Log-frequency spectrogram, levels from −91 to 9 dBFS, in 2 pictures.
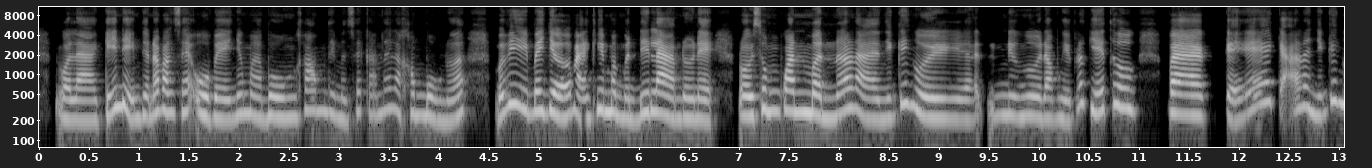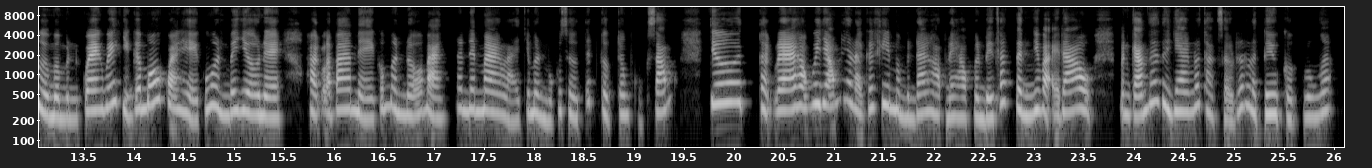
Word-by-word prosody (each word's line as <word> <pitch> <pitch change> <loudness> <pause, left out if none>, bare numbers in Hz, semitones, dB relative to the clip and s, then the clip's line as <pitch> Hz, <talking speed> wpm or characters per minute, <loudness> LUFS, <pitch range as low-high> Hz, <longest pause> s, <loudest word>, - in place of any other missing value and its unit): gọi 215 -1 0
là, 205 0 +1
kỷ 235 +9 0
niệm 225 -10 +2
thì 240 - -1
nó 270 +4 +3
vẫn 275 -2 +2
sẽ 270 +1 -2
ùa 240 -2 +3
về 215 -2 0
nhưng 250 +4 -2
mà 230 -3 -2
buồn 225 0 +1
không 285 +3 -4
thì 250 - -5
mình 215 -2 -6
sẽ 275 - -8
cảm 245 -1 -9
thấy 300 +2 -5
là 280 - -4
không 250 -1 -5
buồn 215 -4 -1
nữa. 225 +6 -2 0.3
Bởi 235 +2 +1
vì 355 -5 +3
bây 280 +1 +4
giờ 255 -5 +5
á 235 - +4
bạn 215 - +4
khi 295 - +3
mà 275 -1 +3
mình 220 -2 -2
đi 265 +2 +1
làm 245 -5 +6
rồi 220 -1 0
nè, 210 -2 +1 0.3
rồi 235 -1 +5
xung 280 +2 0
quanh 275 -2 +5
mình 230 -3 +4
á 290 +5 +3
là 220 -8 +2
những 215 +1 -5
cái 365 - +1
người, 220 -7 +2
à, 210 - -4
n 245 -2 -7
người 235 -1 -1
đồng 220 0 -1
nghiệp 200 -1 -4
rất 365 +1 -4
dễ 280 -1 +1
thương 315 -4 0 0.3
và 250 -2 +8 0.2
kể 265 - 0
cả - - 0
là 330 - -1
những 250 -3 -3
cái 400 - 0
người 295 -9 +1
mà 225 0 +1
mình 215 -1 -6
quen 290 +1 +3
biết, 380 +4 0
những 250 - -4
cái 310 - +1
mối 355 +6 +3
quan 295 - 0
hệ 225 -7 -2
của 295 - -6
mình 310 -8 -1
bây 280 +1 -1
giờ 260 -3 0
nè, 225 -2 +1 0.3
hoặc 265 -3 -1
là - - -1
ba 295 +2 +2
mẹ 230 -6 -2
của 310 - -7
mình 295 -6 -3
đồ 240 - -2
á 275 - -4
bạn, 255 -7 +1
nó 310 - -7
đã 290 +1 -2
mang 275 -3 +1
lại 200 -3 -7
cho 260 - -5
mình 250 -5 -2
một 195 - -8
cái 275 - -11
sự 235 -3 -4
tích 390 - -11
cực 250 -5 -6
trong 245 -1 -6
cuộc 190 -7 -25
sống. 270 +1 -1 0.4
Chứ 380 +1 +2 0.2
thật 300 -3 -3
ra 290 +1 +5
hông 335 +1 0
có - - -1
giống 360 +2 +1
như 380 - -4
là 315 - -2
cái 310 +1 -6
khi 355 0 -1
mà 295 -3 -1
mình 225 -1 -5
đang 255 +3 -3
học 240 -3 -5
đại 230 +1 -5
học 225 -1 -4
mình 220 -1 -3
bị 220 0 0
thất 380 +9 -5
tình 250 -5 0
như 285 - 0
vậy - - +1
đâu, 285 +1 +1 0.3
mình 255 -1 -5
cảm 235 +4 +3
thấy 385 +2 -1
thời 325 -6 +1
gian 275 0 -1
đó 335 - -3
thật 270 -3 -7
sự - - -7
rất 320 +4 -6
là 280 - -2
tiêu 250 0 +1
cực 215 -1 -9
luôn 230 +1 -5
á. 285 +1 -4
255 Hz, 310 wpm, -22 LUFS, 225-290 Hz, 0.4 s, và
